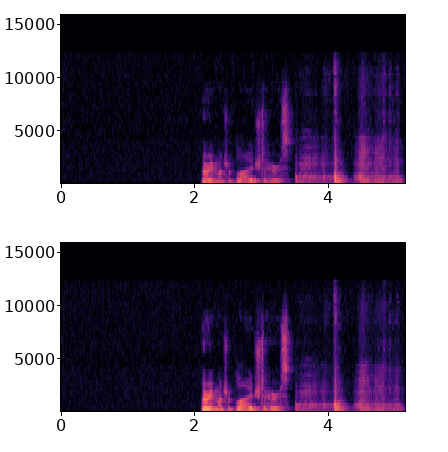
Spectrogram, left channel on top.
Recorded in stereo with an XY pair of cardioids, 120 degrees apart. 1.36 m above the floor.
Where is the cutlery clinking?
10° left, 1.7 m.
